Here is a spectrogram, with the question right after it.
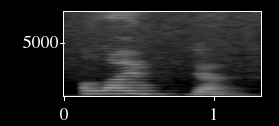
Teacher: Semua vowels pada kata a live dove dibaca pendek karena termasuk dari 6 vowel yang memang memiliki bunyi yang pendek. Kata live memiliki sound V di akhir kata, dan sebelum sound V terdapat vowels I, di mana termasuk salah satu short vowel.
